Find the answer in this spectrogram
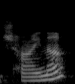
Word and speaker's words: China: afraid and out or you have the letter at the end like in china it usually has the uh sound instead of a okay so you will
